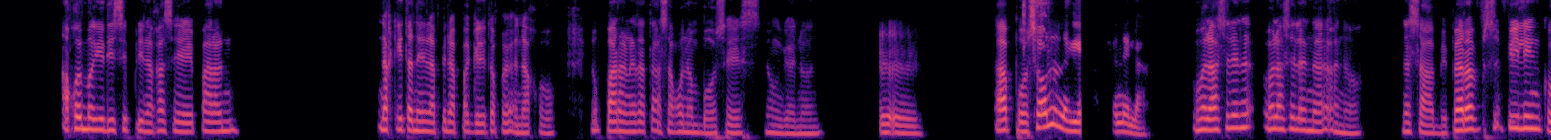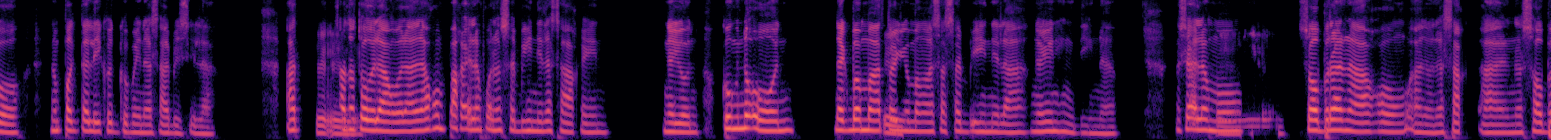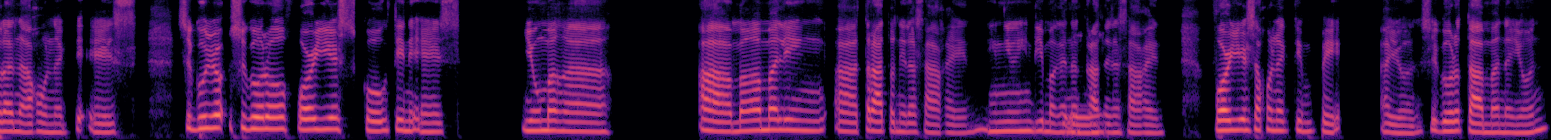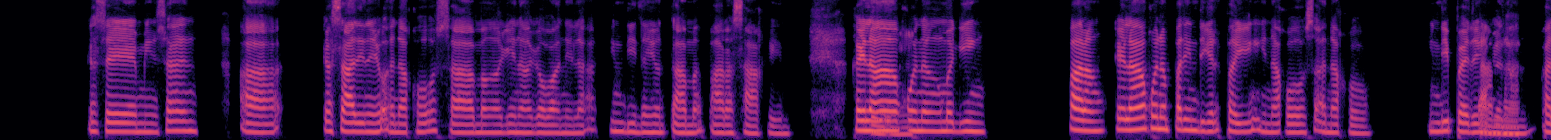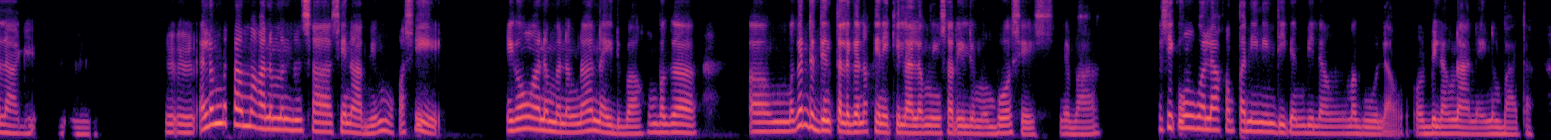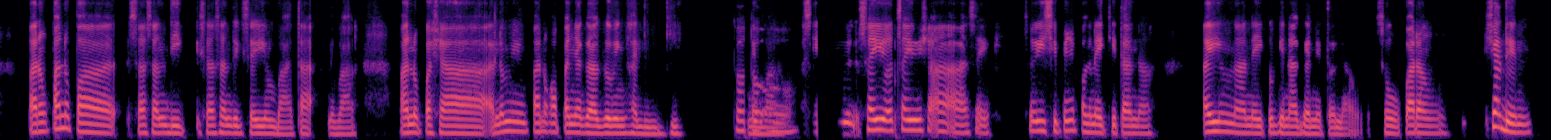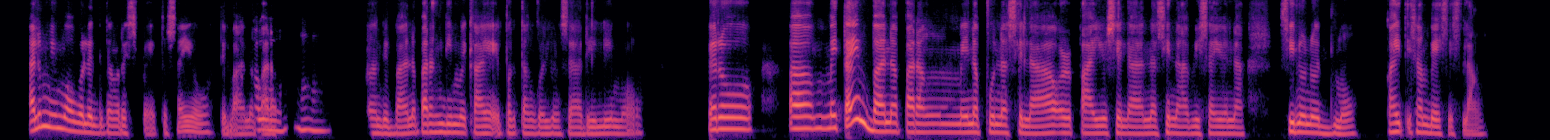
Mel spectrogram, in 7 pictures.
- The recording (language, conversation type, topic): Filipino, advice, Paano ko malalaman kung mas dapat akong magtiwala sa sarili ko o sumunod sa payo ng iba?
- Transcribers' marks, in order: other background noise; tapping; "or" said as "ol"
